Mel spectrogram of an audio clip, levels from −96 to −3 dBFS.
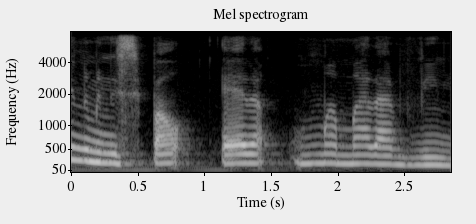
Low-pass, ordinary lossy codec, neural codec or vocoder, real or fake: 7.2 kHz; none; none; real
